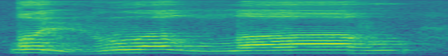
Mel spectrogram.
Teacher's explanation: لام پور پڑھا جائے گا، کیونکہ لفظ اللہ سے پہلے زبر آ رہا ہے ، اس لیے یہاں لفظ اللہ کے لام کو پور کر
